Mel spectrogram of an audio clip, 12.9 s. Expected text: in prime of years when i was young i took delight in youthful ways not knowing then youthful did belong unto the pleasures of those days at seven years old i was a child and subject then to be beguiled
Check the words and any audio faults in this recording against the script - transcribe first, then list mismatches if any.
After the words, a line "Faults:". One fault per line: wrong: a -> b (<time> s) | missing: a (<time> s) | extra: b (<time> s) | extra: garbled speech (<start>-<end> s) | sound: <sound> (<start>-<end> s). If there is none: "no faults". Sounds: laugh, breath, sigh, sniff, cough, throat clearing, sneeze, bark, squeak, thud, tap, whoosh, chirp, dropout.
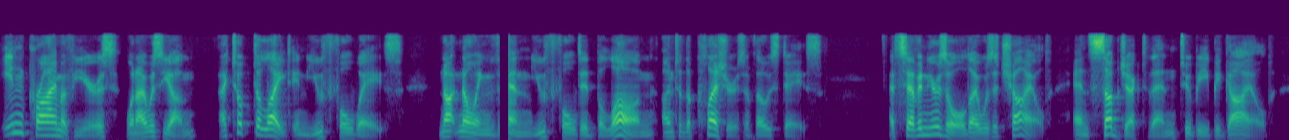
in prime of years when i was young i took delight in youthful ways not knowing then youthful did belong unto the pleasures of those days at seven years old i was a child and subject then to be beguiled
Faults:
sound: dropout (5.0-5.1 s)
